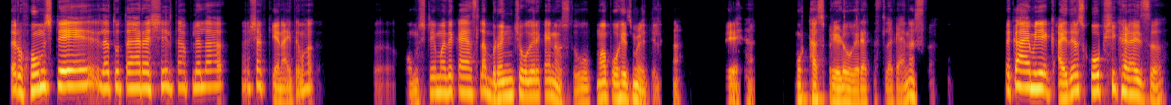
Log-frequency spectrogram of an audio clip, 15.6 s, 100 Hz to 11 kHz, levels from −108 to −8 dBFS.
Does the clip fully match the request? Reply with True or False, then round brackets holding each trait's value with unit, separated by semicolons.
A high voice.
False (165 Hz)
